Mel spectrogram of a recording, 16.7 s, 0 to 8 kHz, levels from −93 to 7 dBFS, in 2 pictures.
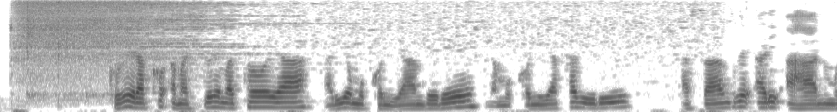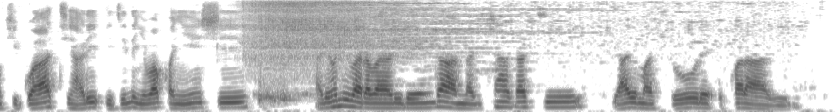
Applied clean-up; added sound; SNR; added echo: classical method Wiener filter.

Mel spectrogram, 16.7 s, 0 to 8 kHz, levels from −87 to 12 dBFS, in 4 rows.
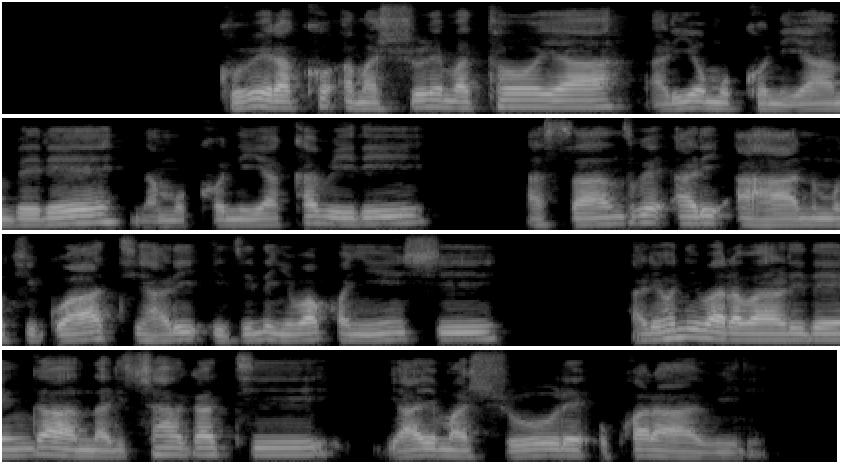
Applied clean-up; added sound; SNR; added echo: none; none; none; none.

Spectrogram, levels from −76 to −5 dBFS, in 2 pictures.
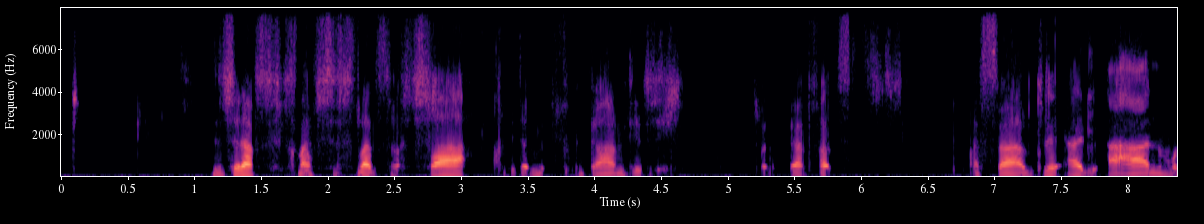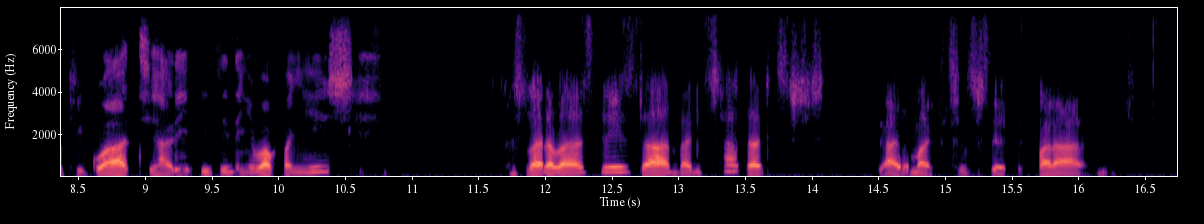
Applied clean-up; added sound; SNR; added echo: neural diffusion model UNIVERSE++.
